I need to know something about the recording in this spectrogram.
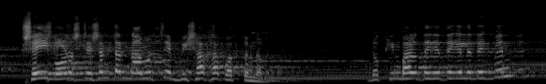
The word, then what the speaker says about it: বিশাখাপত্তনম: বিশাখা, বিশাখা নয়, ক্ষয়ে আকার হবে না, শুধু খ।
